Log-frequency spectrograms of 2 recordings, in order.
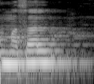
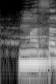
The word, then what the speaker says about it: muscle: शुरू वाला उसी प्रकार मसल मसल में भी सी का उच्चारण नहीं होता।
